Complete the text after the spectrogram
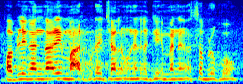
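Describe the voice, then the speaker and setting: Gravelly man recounting an incident. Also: sits high, monotone, rapid-fire, sharp tone, big-room sound, a little hiss or hum. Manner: agitated storytelling, acting out the quoted exchanges. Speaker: eyewitness from the local community. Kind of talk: personal account to a news camera.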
